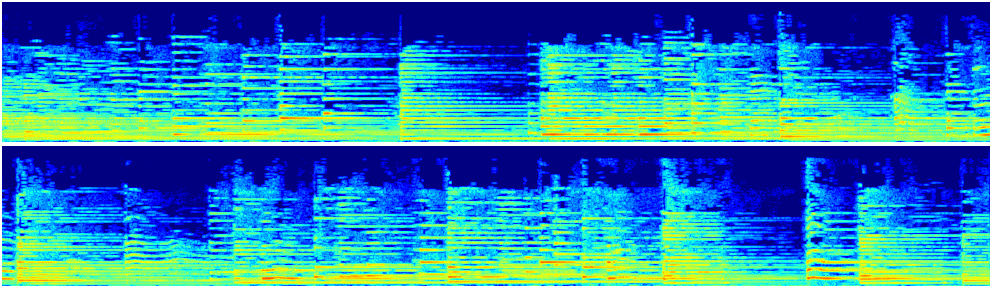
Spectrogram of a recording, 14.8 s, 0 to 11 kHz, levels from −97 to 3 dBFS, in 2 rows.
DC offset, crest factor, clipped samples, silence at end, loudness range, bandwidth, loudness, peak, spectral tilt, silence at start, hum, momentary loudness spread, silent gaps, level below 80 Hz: under 0.1%; 18 dB; under 0.1%; 0 s; 3 LU; 10 kHz; -25 LUFS; -6 dBFS; -1.5 dB/octave; 0 s; none; 11 LU; none; -58 dBFS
